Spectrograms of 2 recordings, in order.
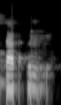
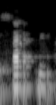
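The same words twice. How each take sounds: First: The last syllable sounds like 'ate'. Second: The last syllable sounds like 'it'. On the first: It is used as a verb. The speaker calls it wrong. "Not" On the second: It is used as an adjective. The speaker calls it right. "तो आप लोग सेपरेट पढ़ेंगे"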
